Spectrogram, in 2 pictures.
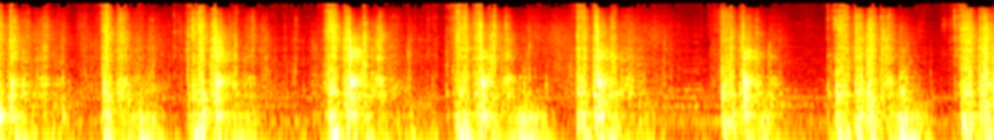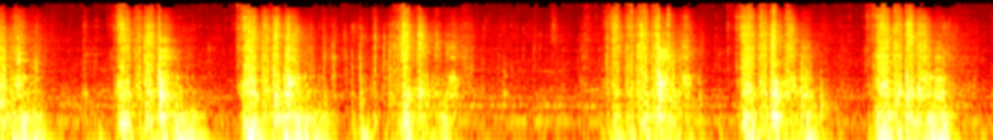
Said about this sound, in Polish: Teraz przekroję na pół. O. I teraz posiekam drobno. Na tyle, ile potrafię.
